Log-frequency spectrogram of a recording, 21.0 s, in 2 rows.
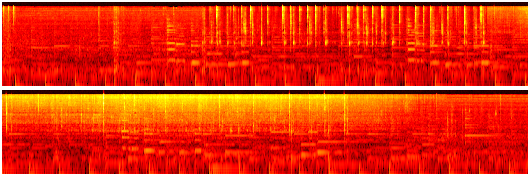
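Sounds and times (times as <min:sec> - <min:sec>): background music with beat: 0:00.0 - 0:21.0
food sizzling in butter: 0:09.5 - 0:19.4.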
